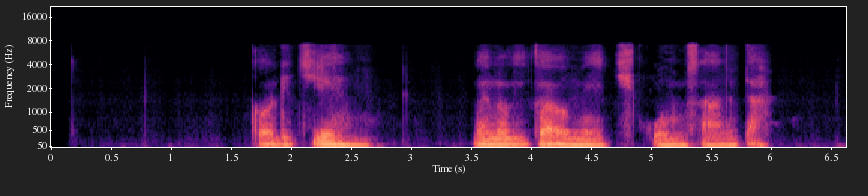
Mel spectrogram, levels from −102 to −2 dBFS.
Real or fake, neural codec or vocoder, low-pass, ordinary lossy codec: fake; codec, 16 kHz, 2 kbps, FreqCodec, larger model; 7.2 kHz; none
